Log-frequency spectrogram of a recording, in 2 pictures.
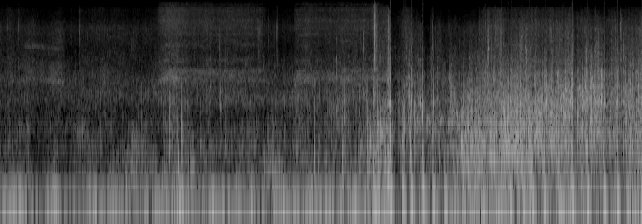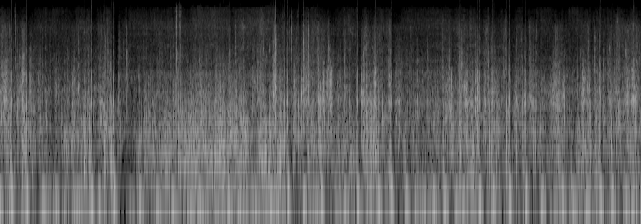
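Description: Mountain bike riding down a dry dirt trail: wind rushing over the microphone, tyres rolling over the dirt, and the bike knocking and rattling over bumps. It gets louder and rougher from about five seconds in, as the trail turns to narrow singletrack.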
